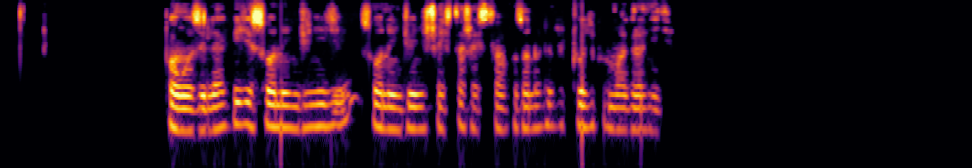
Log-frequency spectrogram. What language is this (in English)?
Pashto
